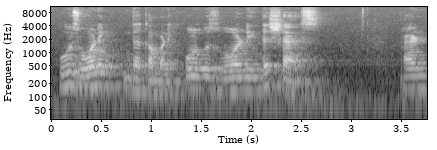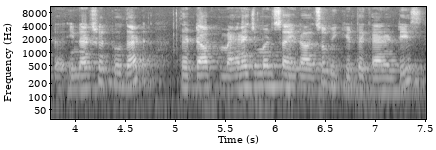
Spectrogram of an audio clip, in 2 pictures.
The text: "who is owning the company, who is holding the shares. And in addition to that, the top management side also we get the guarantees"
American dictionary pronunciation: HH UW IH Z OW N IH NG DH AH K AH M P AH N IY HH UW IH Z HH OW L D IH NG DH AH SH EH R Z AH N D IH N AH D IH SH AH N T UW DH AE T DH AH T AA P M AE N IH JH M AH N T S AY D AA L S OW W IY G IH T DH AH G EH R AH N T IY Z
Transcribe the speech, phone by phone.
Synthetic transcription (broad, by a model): HH UW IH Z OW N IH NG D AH K AH M P AH N IY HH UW IH Z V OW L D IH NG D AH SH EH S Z AH N D IH N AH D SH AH L T UW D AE T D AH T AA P M AE N IH JH M AH N T S AY D AA L S OW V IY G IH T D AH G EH R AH N T IY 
